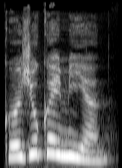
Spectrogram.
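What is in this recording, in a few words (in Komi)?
кӧзюкӧй миян, Komi, female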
